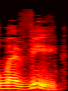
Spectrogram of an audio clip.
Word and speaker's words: Levi: those is Levi and there's no question whatsoever that 1500 years ago in the land of Israel the Jews pronounce that sound as a v the interesting thing is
